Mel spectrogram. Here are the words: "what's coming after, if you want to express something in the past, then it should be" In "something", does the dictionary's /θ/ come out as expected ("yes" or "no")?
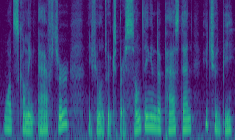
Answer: yes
